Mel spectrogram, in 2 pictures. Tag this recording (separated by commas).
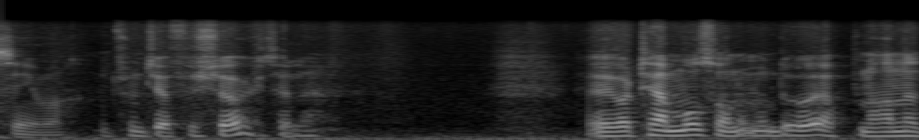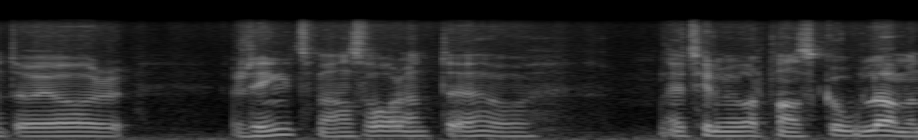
Speech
